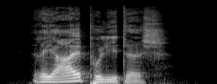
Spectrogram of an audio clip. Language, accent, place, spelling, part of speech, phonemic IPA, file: German, Germany, Berlin, realpolitisch, adjective, /ʁeˈaːlpoˌliːtɪʃ/, De-realpolitisch.ogg
- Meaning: realpolitikal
